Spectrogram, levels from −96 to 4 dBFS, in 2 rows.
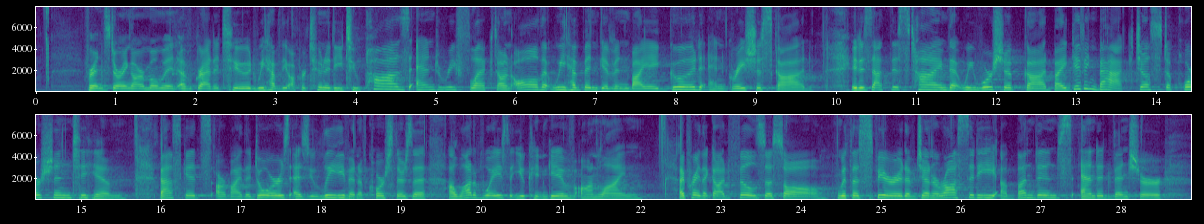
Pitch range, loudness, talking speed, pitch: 180-220 Hz, -27 LUFS, 170 wpm, 205 Hz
